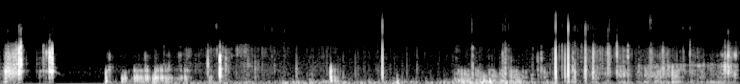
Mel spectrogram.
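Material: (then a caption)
Slime, foam beads. A wooden stick pokes and presses into a small heart-shaped lump of purple foam bead slime (floam), packed with tiny foam beads, solid and soft, resting on a stereo microphone. It gives dense crackling pops and squishy crunches. Two loud bursts open the clip, then a brief silence, then a steady stream of quieter sharp clicks and bright snaps.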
